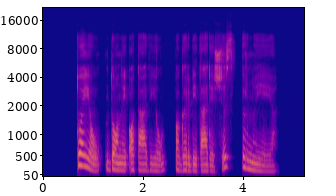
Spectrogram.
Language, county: Lithuanian, Kaunas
